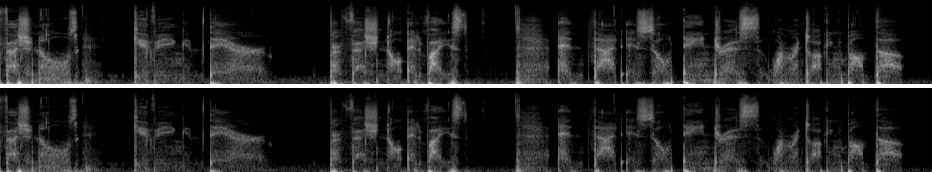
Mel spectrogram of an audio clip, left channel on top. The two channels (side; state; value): right; quieter; 5.0 dB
